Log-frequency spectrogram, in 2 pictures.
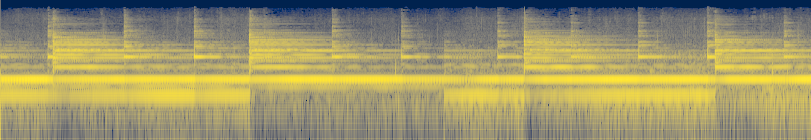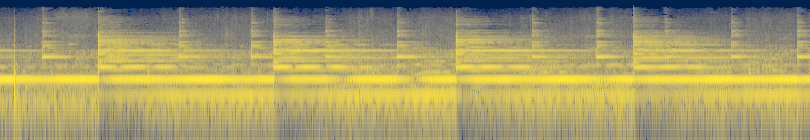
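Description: Church bells ring out steadily nearby.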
